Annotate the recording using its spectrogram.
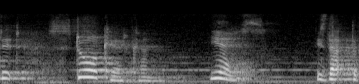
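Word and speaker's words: Storkyrkan: Yesterday, when we visited the great church, you pronounced it Storkirken.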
